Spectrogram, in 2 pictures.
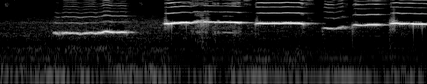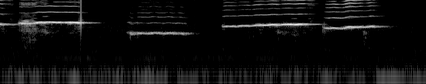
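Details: Pet cockatiel whistling the melody of Over the Rainbow: clear, pure whistled notes, a lower opening tone leaping to higher held notes, about nine notes in short phrases separated by brief pauses, quiet room.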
